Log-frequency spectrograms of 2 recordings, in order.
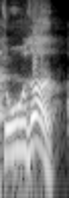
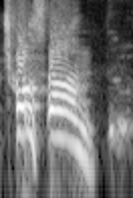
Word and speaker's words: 조선: 이렇게 물어봤는데 조선이야 조선. I got it. 초선. 초선이 아니고 조선이라니까 얘 제 발음이 안 되네.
